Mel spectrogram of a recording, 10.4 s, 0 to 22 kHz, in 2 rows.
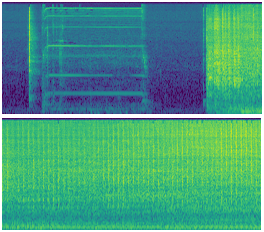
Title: VFR800 engine knock when cold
